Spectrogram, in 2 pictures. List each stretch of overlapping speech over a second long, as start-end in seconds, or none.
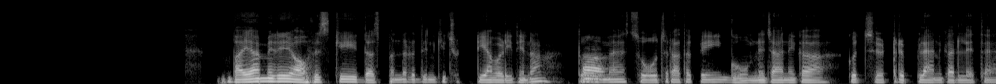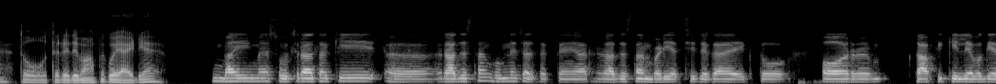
none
